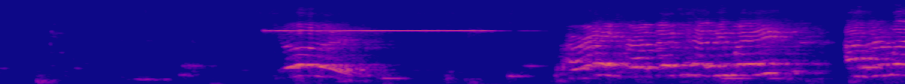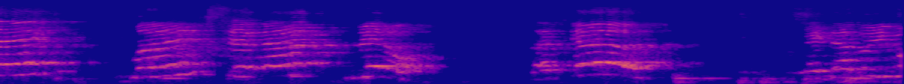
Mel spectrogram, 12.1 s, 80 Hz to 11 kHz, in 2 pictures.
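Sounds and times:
long high timer beep: 1.8 - 3.6
woman talking: 3.8 - 9.0, 9.6 - 10.5.

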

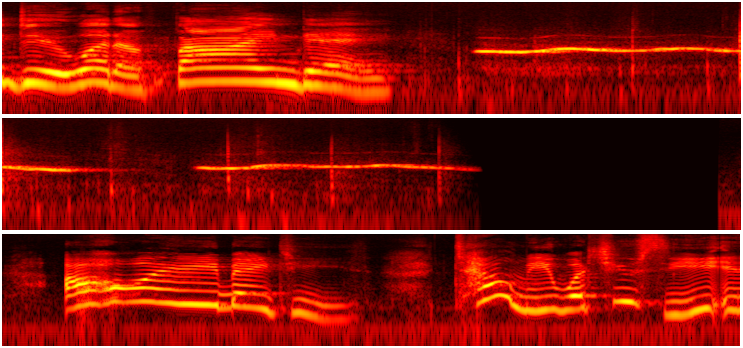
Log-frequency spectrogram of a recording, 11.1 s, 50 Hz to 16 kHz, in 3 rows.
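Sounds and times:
light footstep clicks: 2.1 - 6.1
person whistling a tune: 2.4 - 6.1.

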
